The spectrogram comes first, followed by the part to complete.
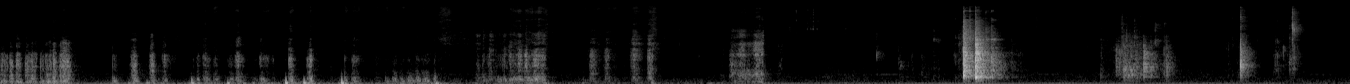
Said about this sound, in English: Okay, you know what? I'll write some stuff down.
